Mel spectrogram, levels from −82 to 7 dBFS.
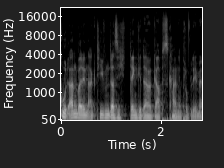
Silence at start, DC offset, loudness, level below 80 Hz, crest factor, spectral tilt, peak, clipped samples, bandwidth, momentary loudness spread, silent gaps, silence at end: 0 s; under 0.1%; -30 LUFS; -44 dBFS; 18 dB; -7 dB/octave; -12 dBFS; under 0.1%; 17.5 kHz; 8 LU; none; 0 s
